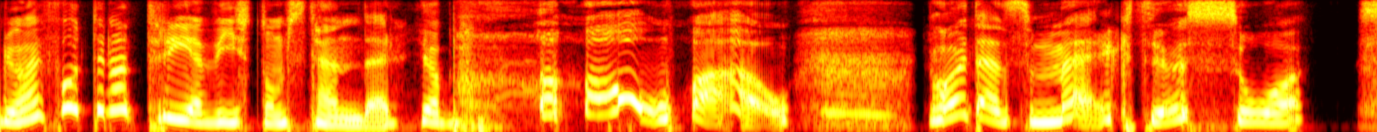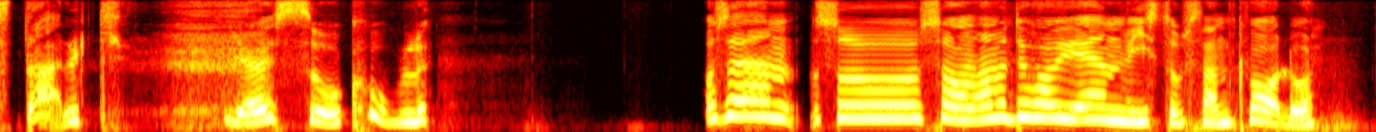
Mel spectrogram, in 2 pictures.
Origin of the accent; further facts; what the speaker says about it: Russia; Swedish is a second language; Bara för att jag är ryss.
